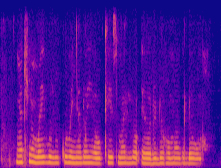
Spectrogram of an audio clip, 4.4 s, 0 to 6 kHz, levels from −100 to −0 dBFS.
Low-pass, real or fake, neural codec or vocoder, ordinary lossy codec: 5.4 kHz; fake; vocoder, 22.05 kHz, 80 mel bands, HiFi-GAN; Opus, 32 kbps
